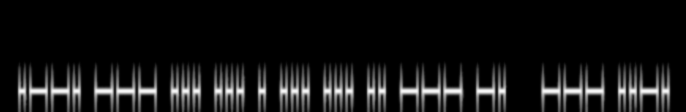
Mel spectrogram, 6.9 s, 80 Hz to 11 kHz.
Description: Morse code, heard as a keyed tone, about 22 wpm, 700 Hz. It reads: POSSESSION OF
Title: Sentences from Top 1400 Words 22wpm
